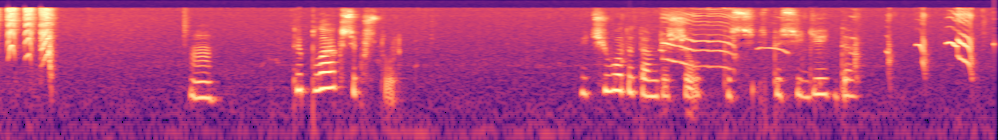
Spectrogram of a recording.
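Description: A puppy's paws patter on a wooden tray.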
